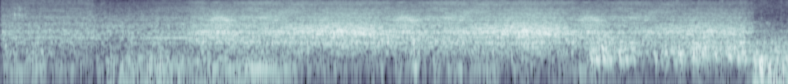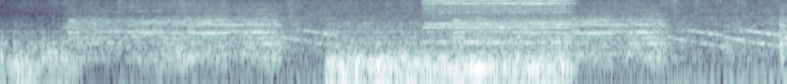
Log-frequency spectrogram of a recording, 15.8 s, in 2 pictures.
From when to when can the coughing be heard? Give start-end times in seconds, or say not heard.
not heard.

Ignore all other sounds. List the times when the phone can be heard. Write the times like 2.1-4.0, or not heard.
1.1-3.0, 7.5-8.8, 11.1-13.7.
